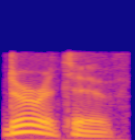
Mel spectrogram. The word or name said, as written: durative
